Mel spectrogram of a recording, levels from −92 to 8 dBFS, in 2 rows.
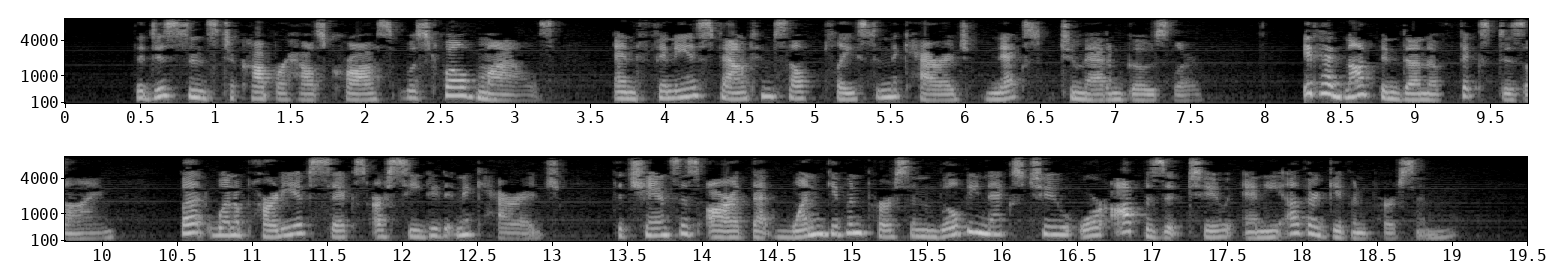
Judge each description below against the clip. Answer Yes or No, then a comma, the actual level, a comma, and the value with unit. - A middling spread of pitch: No, wide, 6.2 semitones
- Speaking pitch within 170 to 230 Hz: Yes, high, 190 Hz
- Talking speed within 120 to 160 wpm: No, average, 175 wpm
